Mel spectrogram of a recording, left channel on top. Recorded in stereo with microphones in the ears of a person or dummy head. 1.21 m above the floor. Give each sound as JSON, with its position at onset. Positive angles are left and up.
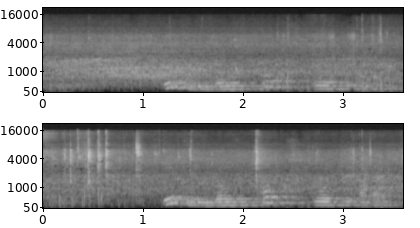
{"t": 1.2, "sound": "a woman speaking", "side_deg": -25, "distance_m": 3.5}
